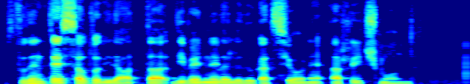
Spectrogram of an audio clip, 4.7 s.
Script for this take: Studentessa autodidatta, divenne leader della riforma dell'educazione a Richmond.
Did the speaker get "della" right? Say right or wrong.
wrong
